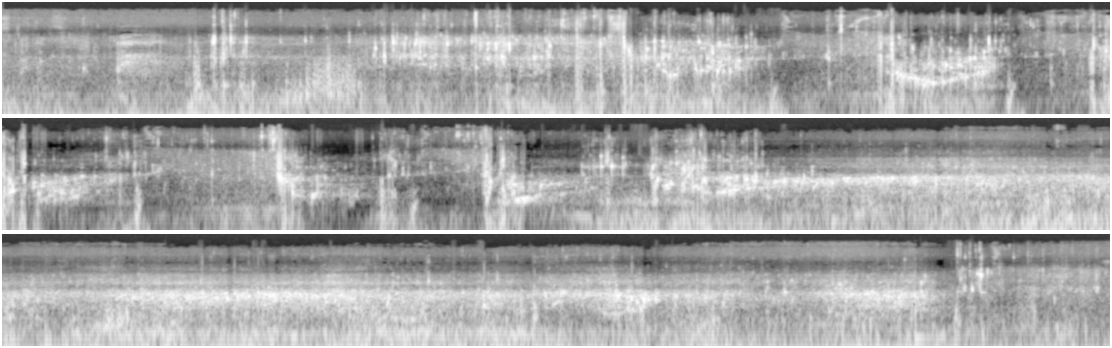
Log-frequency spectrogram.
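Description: Sea water sloshing and splashing over a camera held by a swimmer doing front crawl in ocean swell. In the middle stretch the sound drops and breaks up into bubbling and gurgling with sharp splashes as the camera dips under the surface, then it settles into a steady, muffled rush of water.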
